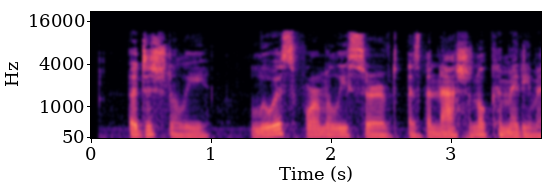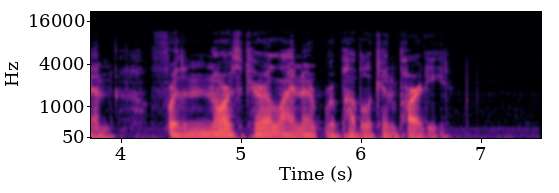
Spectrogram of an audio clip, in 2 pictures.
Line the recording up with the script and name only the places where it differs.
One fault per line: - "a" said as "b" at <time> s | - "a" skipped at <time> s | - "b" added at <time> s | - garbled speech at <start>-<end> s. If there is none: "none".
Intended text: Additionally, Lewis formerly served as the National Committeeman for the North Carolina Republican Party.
none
